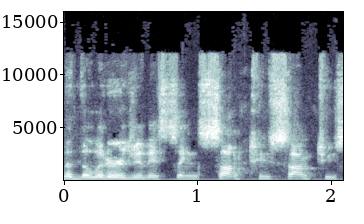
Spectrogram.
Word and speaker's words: Sanctus: Like in Orthodox churches, they sing, you know, it's properly pronounced Sanctus, but I didn't know that at the age of 18. So I've been saying Sanctus and convincing millions of people to mispronounce a word for the last 20 years.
